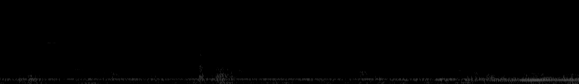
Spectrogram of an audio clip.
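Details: Indoor house cat, one of two, Pie (white male) and Sunny (tabby female), around a made-to-order cat pole: a short curved meow, a pause with a thump, then a second gentle meow over low mains hum and calls of Pie's name.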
